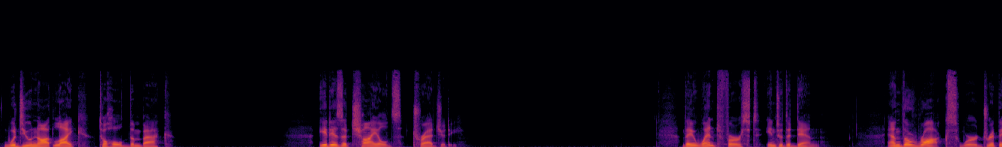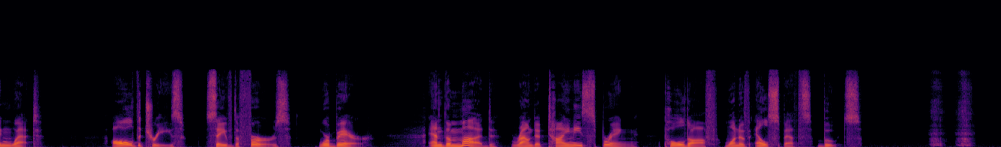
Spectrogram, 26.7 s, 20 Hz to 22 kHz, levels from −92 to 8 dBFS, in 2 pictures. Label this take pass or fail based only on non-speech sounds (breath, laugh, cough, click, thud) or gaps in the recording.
fail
